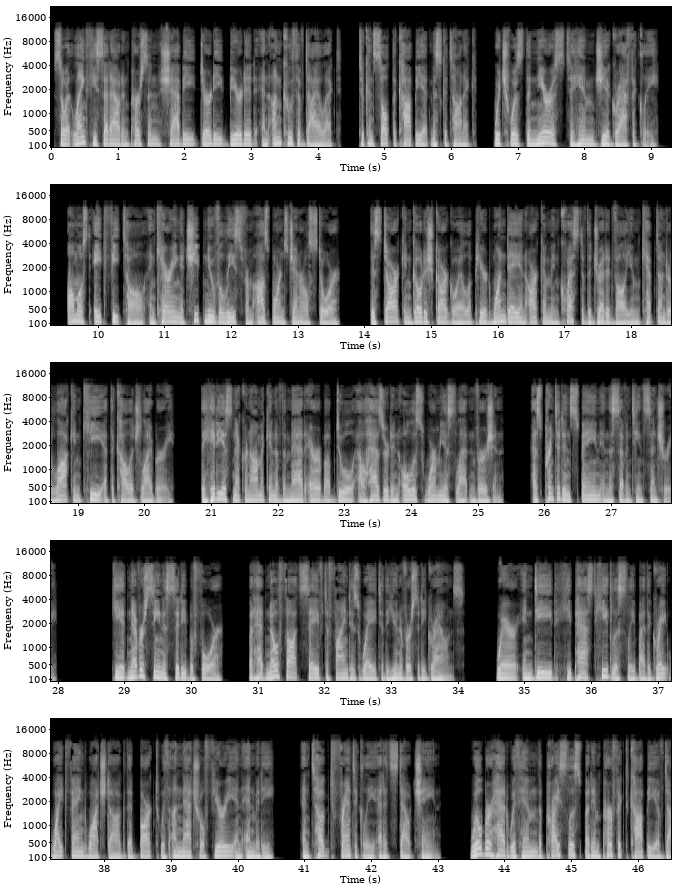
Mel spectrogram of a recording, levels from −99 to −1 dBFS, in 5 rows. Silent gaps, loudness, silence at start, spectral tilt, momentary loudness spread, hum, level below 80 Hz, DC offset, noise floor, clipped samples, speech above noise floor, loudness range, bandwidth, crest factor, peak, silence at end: 9.27-9.45 s, 28.10-28.32 s, 43.17-43.38 s; -24 LUFS; 0.05 s; -5.5 dB/octave; 5 LU; none; -50 dBFS; under 0.1%; -71 dBFS; under 0.1%; 48 dB; 2 LU; 12 kHz; 16 dB; -6 dBFS; 0 s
